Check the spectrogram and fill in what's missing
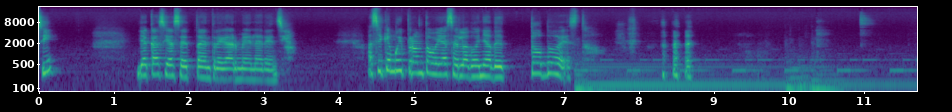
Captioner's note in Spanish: risas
